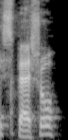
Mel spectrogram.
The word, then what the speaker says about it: special: Say special. Map the sounds. S-p-e-s-h-o-l. Special. Spell it. S-p-e-c-i-a-l.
